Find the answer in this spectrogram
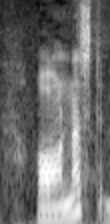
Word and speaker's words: honest: Honest begins with a consonant, but it doesn't have a consonant sound. It has got a vowel sound. Honest. H is silent. So we say Girish is an honest man.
